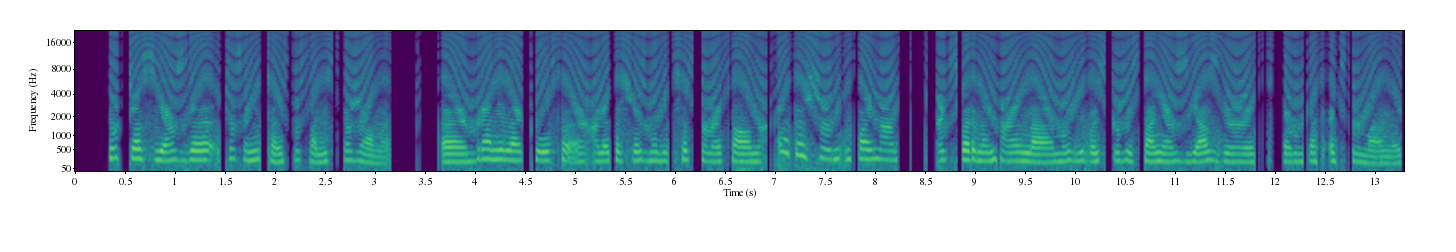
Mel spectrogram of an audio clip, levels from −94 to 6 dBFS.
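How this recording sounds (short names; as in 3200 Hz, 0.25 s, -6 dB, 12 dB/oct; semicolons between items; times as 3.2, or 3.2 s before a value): a quantiser's noise floor 6-bit, dither none; phasing stages 12, 1.7 Hz, lowest notch 700–3700 Hz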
